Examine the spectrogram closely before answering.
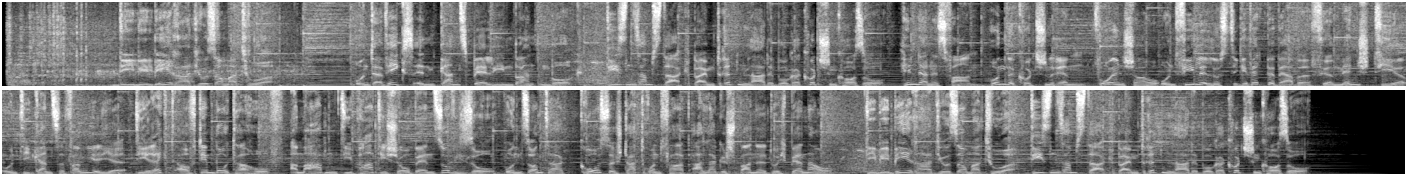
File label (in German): werbespot; Ladeburger Kutschencorso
